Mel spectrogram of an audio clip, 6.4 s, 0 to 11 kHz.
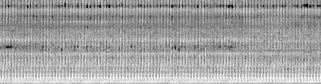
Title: G450X noisy while cold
